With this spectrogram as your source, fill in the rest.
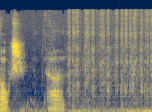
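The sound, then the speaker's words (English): A pen scratching as a name is written down during an aphasia group session, a continuous soft rubbing and scraping that follows a moment of talking at the start. “So you're writing down the name of one of the people in the group?”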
